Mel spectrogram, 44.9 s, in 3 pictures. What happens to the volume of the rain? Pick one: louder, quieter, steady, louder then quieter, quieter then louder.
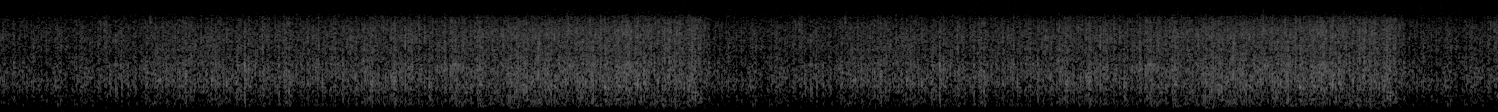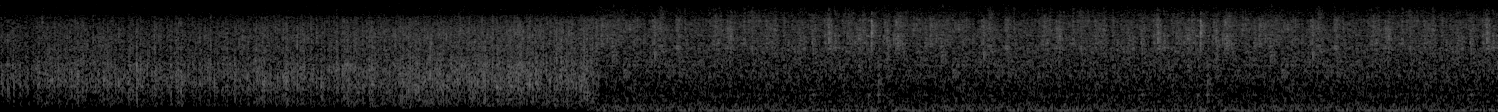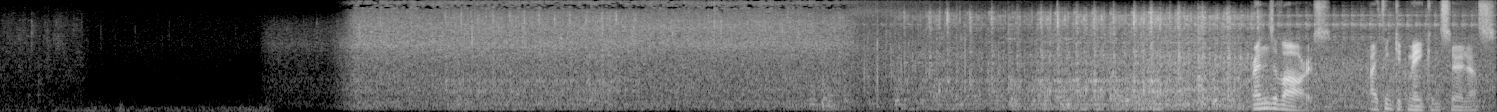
louder.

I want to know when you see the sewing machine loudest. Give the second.
42 s.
